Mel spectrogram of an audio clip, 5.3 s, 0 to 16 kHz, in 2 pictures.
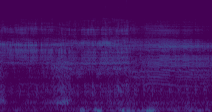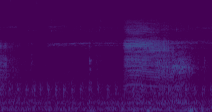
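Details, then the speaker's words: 1995 Ford F-250 4x4 plow truck, engine just shut off: fizzing, gurgling hiss under the hood; coolant boiling and venting from a cooling system leak, antifreeze smell, explains prior overheating. "I hear it venting they're leak someplace and I can smell antifreeze oh yes well that would explain why Neil said it overheated"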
